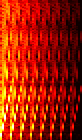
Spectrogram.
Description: twink

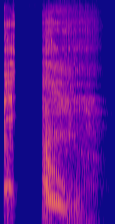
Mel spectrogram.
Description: Minion Die Impact

